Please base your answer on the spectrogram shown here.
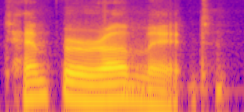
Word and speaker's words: temperament: did you spell it temperament temper a okay it looked wrong we just have a a non- pronounced a in it this is definitely how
